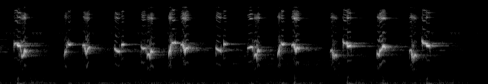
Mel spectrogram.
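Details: Yellow-vented bulbul in a morning training recording meant to get other bulbuls singing continuously: short bright chirped notes, each with a quick rising-falling twist, given in pairs and singles at an uneven rhythm for about five seconds, no other sounds.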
